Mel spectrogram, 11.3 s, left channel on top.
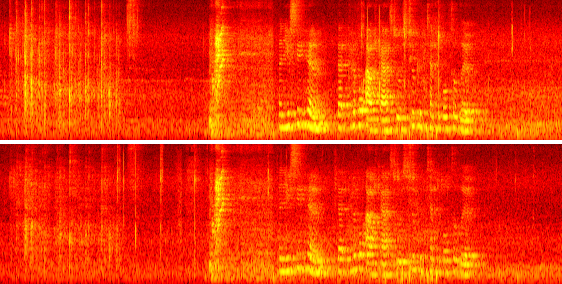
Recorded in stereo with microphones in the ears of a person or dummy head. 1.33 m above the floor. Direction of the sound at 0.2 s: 55° left (ahead or behind).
